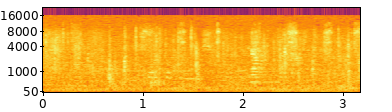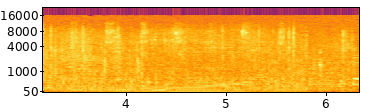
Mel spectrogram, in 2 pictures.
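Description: Clinks and knocks of hand tools and metal parts as mechanics work in a car's engine bay, over background voices. About four and a half seconds in, a vehicle engine comes up briefly, rising in pitch.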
